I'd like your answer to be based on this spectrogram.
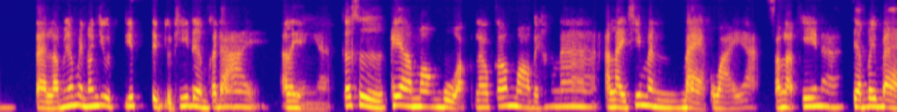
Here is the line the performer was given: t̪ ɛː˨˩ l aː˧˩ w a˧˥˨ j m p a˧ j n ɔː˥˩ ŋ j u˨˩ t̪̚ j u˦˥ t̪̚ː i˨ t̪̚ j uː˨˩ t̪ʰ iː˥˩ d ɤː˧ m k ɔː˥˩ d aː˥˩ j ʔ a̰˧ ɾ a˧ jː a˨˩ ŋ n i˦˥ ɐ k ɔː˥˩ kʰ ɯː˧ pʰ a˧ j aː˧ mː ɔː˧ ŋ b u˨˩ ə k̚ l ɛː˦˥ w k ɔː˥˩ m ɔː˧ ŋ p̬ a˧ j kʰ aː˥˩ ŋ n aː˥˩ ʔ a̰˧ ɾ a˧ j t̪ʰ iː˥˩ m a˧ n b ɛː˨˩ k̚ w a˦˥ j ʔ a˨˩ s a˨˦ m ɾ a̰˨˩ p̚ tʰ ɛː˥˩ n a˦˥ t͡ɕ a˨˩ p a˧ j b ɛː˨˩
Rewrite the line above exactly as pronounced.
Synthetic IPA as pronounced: t̪ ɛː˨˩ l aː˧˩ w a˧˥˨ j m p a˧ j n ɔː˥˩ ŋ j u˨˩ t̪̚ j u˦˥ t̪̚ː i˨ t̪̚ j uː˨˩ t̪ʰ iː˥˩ d ɤː˧ m k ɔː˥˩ d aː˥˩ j ʔ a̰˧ ɾ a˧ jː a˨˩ ŋ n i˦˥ ɐ k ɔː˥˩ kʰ ɯː˧ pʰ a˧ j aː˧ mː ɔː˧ ŋ b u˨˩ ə k̚ l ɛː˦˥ w k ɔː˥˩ m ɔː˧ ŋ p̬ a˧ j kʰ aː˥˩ ŋ n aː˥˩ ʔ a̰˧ ɾ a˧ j t̪ʰ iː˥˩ m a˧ n b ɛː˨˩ k̚ w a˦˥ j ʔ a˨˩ s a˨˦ m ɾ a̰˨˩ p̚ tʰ iː˥˩ n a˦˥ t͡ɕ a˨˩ p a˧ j b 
